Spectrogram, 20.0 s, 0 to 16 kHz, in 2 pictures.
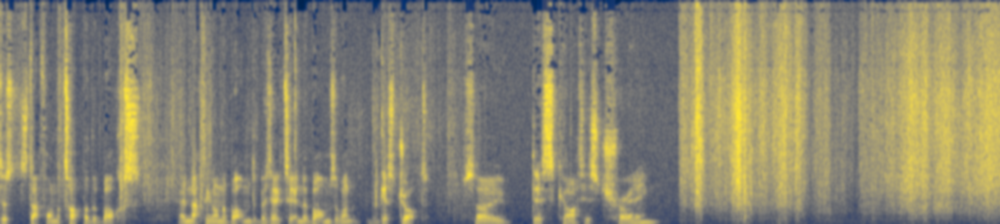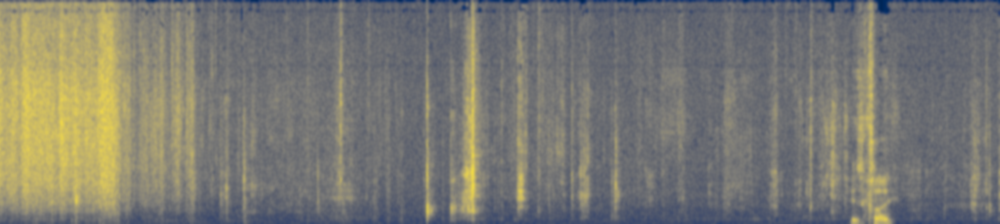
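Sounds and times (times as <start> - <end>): bubble wrap crinkling: 0.6 - 2.4, 6.8 - 18.6.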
